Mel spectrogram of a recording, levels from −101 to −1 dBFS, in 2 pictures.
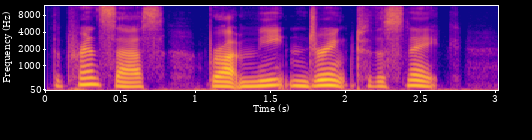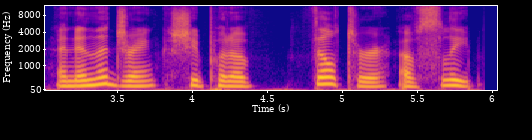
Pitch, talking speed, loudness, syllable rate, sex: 200 Hz, 190 wpm, -19 LUFS, 4.5 syllables/s, female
